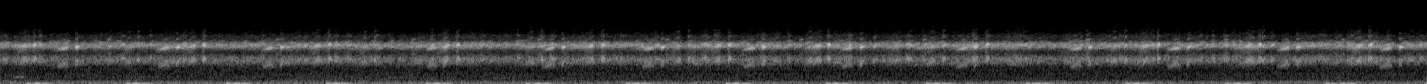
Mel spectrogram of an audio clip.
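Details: Night chorus of Pacific tree frogs in Richmond, British Columbia, Canada, a continuous wall of overlapping raspy croaks from many frogs, individual pulses blurring together throughout.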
